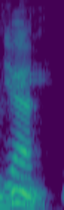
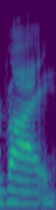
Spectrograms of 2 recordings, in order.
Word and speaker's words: Vi: There's Powder and V. Yeah. Oh, it's just V? Or Vi. It's Vi.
